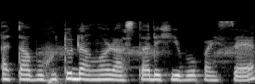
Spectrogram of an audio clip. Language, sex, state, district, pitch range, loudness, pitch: Assamese, female, Assam, Kamrup Metropolitan, 210-230 Hz, -13 LUFS, 220 Hz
